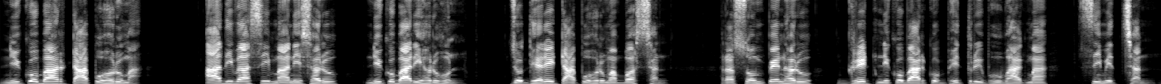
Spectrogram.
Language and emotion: Nepali, neutral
